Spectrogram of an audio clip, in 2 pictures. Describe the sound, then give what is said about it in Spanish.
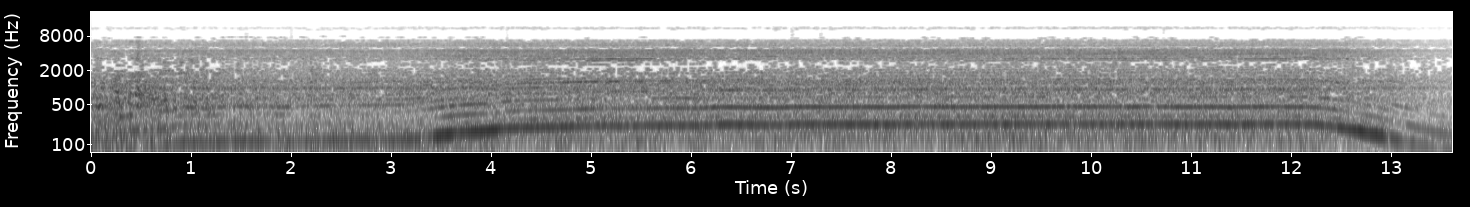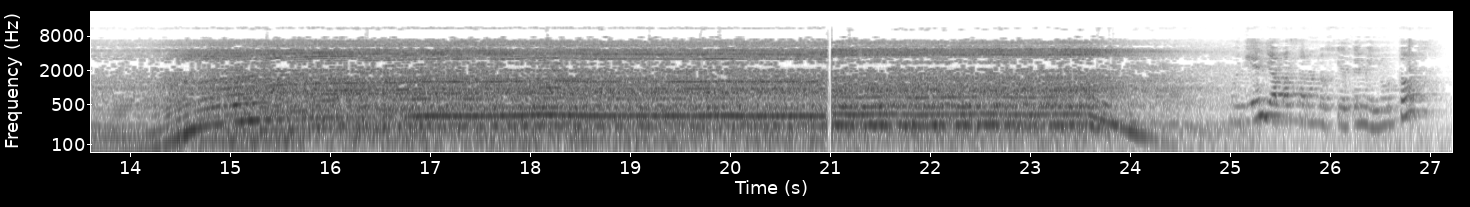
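A blender motor whirs steadily in soup mode, cooking and heating a cream of broccoli soup, ramping up in speed, briefly winding down and back up midway, then cutting off near the end with a few clicks. “Y lo vamos a poner a cocinar en la licuadora.”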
